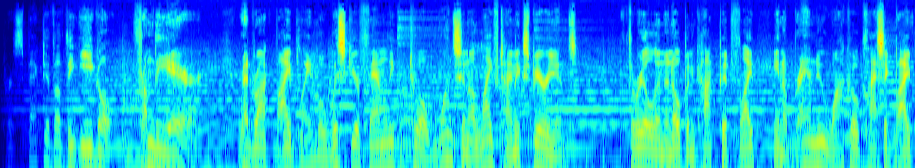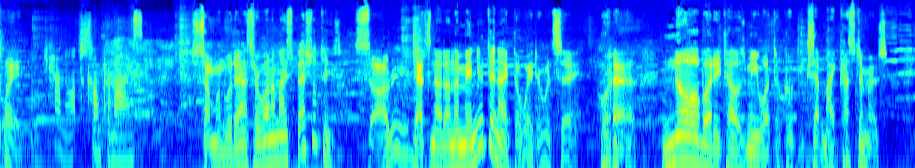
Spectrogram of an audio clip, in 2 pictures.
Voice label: commercials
